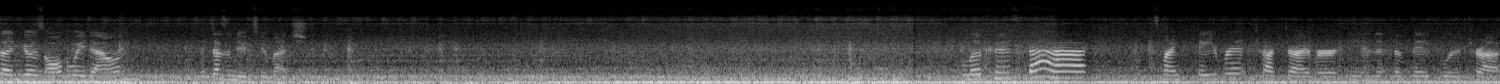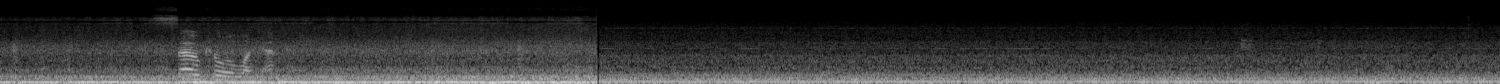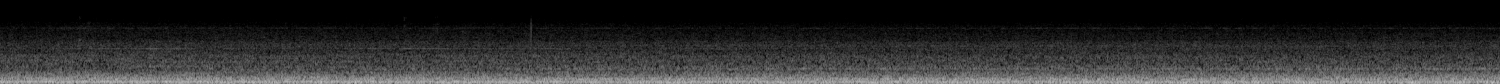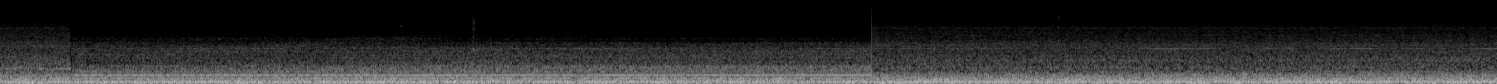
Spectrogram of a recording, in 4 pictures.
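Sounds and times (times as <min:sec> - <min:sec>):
combine harvester low mechanical drone: 0:00.0 - 0:59.9.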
